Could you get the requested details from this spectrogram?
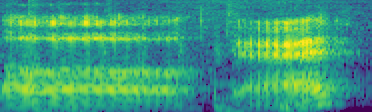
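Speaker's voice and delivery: soft, sheepish, timid, drawn-out "uh". Playing a character answering a father's call: sheepish like a teenager. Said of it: "sheepishly like a teenager would".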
